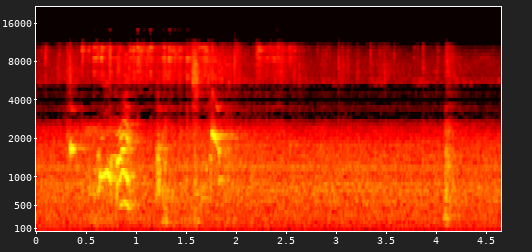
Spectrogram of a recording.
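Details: Basenji dogs, a pack of adults and recently rescued pups playing together outdoors; a burst of short, high, whiny yips and yelps in the first two seconds, then one faint yip near the end over steady background hiss.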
